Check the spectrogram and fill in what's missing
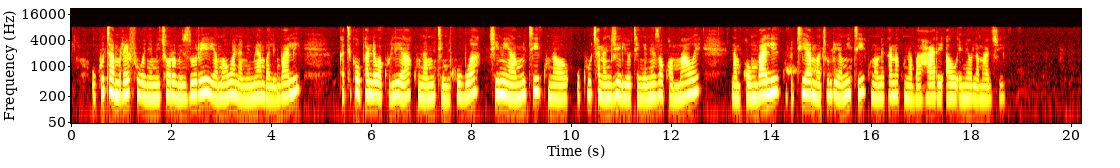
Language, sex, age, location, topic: Swahili, female, 18-24, Mombasa, government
